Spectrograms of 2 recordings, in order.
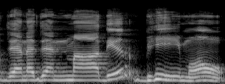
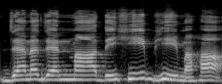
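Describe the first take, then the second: First: The words are joined with an r and o. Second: The words are said separately, ending in breathy h.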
